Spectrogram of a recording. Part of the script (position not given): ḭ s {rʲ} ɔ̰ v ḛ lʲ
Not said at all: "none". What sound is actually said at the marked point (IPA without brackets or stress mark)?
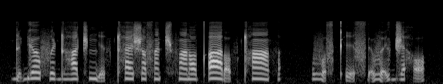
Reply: ɾʲ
